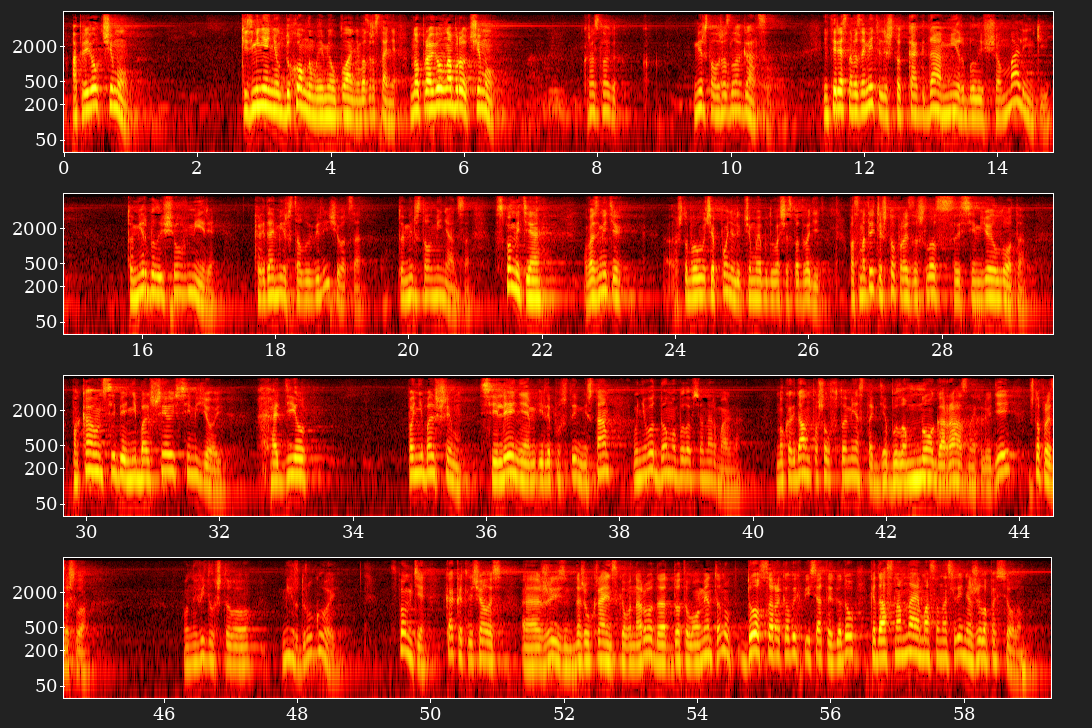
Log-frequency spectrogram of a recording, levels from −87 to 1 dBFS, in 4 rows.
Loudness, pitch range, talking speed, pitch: -27 LUFS, 120-155 Hz, 125 wpm, 135 Hz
